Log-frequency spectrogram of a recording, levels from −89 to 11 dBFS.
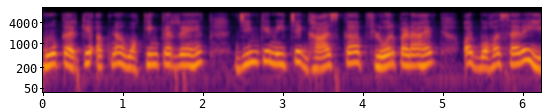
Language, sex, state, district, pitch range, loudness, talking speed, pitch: Hindi, female, Delhi, New Delhi, 235-275 Hz, -14 LUFS, 165 wpm, 250 Hz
